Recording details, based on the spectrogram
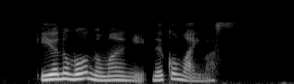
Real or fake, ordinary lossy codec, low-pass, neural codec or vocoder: fake; MP3, 96 kbps; 7.2 kHz; codec, 16 kHz, 1 kbps, X-Codec, WavLM features, trained on Multilingual LibriSpeech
